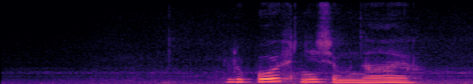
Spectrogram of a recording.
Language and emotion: Russian, sad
